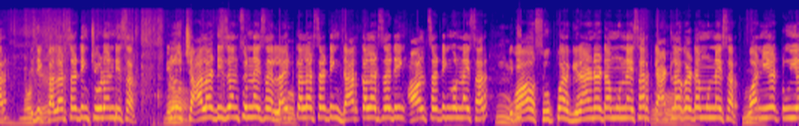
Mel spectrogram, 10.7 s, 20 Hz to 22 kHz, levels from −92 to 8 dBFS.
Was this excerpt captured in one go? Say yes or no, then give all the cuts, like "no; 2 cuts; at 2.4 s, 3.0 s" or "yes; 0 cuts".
no; 1 cut; at 6.9 s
